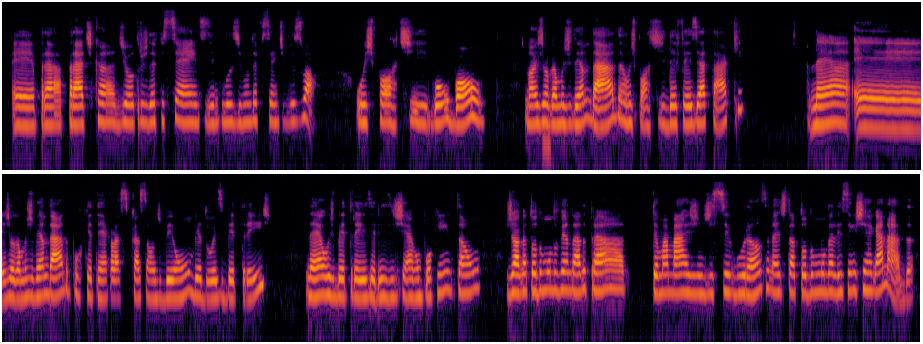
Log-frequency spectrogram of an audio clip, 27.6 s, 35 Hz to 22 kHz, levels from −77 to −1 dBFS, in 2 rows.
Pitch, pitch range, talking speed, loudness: 215 Hz, 195-230 Hz, 140 wpm, -24 LUFS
